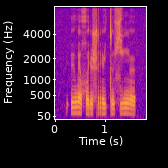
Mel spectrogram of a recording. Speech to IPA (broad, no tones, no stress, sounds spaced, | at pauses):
ʔ ɨ w e χʷ ɨ ɾʲ ɵ ʂ r ʉ j t u ɕ i ŋ ɵ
